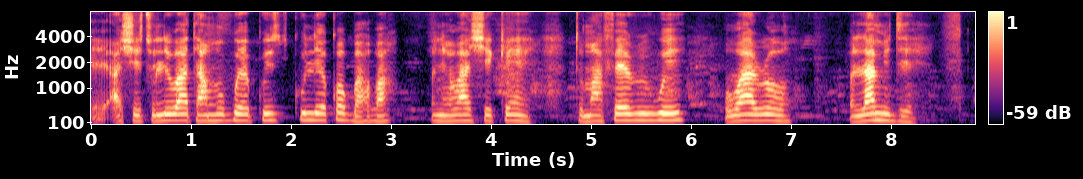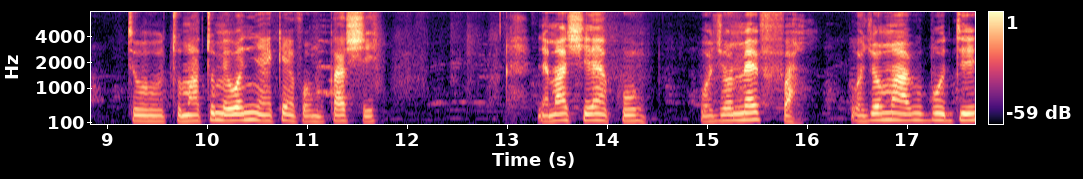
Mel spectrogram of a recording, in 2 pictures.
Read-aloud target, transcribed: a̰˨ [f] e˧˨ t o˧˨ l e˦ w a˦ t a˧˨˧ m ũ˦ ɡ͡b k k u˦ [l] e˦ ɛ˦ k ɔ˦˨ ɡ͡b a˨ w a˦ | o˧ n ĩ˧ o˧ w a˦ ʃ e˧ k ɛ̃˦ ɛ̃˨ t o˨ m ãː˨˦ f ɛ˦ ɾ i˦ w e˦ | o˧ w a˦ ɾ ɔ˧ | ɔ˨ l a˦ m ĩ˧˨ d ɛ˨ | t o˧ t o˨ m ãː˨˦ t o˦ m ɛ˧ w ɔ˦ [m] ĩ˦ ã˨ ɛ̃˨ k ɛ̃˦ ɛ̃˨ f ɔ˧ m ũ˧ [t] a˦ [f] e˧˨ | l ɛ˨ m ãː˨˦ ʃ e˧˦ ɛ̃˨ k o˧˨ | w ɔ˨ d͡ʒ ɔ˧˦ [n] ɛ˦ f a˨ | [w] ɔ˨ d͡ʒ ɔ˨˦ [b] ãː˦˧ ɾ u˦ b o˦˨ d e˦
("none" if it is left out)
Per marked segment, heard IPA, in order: ʃ, l, n, k, ʃ, m, w, m

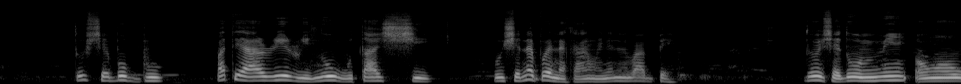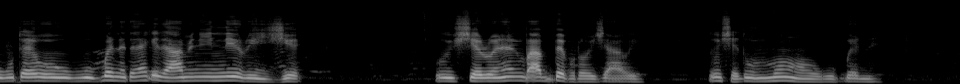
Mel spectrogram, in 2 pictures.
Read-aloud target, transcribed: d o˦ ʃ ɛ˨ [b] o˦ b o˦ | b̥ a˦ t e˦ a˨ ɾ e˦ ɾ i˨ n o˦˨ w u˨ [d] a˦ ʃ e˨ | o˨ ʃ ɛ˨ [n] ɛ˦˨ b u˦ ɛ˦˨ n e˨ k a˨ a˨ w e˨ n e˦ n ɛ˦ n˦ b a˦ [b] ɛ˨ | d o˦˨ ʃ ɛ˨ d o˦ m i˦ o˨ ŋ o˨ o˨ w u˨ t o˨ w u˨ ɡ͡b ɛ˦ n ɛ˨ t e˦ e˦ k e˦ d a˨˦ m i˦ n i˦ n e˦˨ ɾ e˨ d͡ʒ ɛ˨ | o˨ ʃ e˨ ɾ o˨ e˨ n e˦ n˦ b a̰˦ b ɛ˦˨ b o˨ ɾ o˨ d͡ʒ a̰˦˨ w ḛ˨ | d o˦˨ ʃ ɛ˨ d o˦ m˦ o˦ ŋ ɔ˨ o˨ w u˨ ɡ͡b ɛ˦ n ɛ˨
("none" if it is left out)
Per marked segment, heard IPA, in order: b, t, n, b

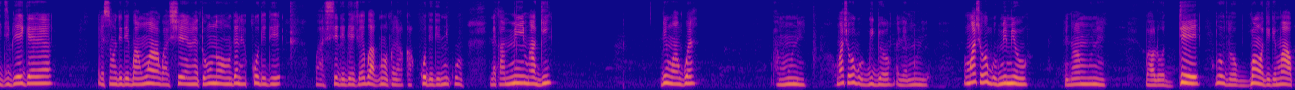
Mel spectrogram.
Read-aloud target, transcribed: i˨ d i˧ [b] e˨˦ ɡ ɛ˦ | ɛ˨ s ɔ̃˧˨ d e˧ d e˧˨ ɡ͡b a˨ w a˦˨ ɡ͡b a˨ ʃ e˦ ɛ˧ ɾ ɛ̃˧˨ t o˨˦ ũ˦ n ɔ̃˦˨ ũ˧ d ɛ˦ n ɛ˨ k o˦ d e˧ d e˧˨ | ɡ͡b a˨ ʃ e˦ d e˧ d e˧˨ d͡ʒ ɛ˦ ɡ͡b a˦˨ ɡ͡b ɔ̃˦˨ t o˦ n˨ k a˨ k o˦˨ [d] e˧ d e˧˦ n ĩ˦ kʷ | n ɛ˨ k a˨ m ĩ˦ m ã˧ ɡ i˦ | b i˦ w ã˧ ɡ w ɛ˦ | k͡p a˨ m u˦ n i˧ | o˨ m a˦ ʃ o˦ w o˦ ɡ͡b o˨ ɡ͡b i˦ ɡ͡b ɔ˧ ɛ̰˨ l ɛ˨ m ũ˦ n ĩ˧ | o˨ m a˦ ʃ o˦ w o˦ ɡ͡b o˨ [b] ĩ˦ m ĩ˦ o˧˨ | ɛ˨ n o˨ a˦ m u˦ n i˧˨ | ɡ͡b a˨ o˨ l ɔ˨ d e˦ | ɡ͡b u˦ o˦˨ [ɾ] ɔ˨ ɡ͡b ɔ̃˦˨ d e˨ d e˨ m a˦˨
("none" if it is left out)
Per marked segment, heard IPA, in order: b, d, m, l

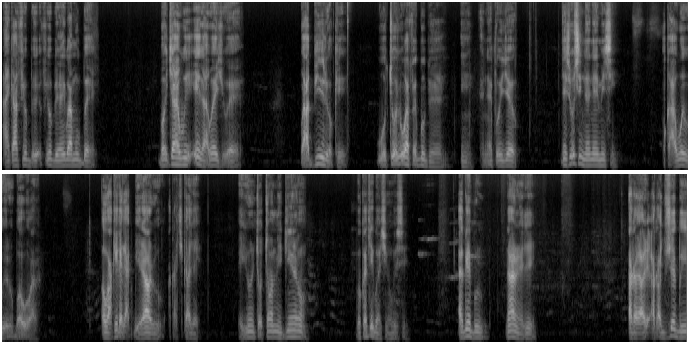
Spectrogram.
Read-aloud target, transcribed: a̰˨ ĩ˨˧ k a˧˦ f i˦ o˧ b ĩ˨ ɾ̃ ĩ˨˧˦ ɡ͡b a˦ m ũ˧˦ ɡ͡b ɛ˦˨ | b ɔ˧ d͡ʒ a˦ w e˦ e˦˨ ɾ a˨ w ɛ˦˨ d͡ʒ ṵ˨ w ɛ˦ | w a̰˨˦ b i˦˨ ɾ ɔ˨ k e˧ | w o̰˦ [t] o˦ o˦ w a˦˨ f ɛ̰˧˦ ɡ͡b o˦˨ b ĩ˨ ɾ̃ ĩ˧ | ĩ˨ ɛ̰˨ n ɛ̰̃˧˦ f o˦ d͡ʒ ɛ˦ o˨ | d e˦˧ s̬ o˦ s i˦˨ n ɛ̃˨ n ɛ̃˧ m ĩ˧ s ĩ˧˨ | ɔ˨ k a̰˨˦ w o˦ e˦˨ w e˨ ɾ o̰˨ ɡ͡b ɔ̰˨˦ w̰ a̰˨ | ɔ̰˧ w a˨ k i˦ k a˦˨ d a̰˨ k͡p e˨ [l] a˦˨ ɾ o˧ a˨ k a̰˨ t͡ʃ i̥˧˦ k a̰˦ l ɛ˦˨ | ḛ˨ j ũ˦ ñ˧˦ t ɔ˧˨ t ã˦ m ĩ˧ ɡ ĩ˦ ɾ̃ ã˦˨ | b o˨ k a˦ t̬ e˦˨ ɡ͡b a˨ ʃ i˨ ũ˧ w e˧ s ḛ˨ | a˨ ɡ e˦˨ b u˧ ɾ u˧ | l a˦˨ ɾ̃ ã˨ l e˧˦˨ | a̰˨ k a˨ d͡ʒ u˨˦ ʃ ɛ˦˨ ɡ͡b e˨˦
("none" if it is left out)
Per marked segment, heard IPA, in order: t, ɾ

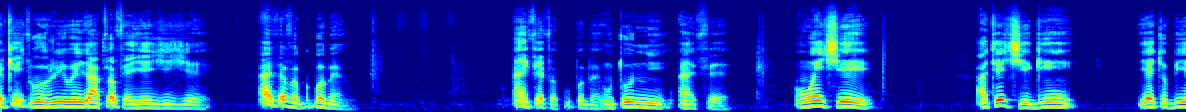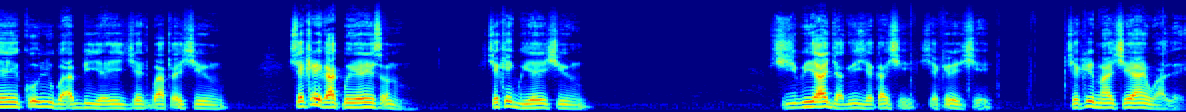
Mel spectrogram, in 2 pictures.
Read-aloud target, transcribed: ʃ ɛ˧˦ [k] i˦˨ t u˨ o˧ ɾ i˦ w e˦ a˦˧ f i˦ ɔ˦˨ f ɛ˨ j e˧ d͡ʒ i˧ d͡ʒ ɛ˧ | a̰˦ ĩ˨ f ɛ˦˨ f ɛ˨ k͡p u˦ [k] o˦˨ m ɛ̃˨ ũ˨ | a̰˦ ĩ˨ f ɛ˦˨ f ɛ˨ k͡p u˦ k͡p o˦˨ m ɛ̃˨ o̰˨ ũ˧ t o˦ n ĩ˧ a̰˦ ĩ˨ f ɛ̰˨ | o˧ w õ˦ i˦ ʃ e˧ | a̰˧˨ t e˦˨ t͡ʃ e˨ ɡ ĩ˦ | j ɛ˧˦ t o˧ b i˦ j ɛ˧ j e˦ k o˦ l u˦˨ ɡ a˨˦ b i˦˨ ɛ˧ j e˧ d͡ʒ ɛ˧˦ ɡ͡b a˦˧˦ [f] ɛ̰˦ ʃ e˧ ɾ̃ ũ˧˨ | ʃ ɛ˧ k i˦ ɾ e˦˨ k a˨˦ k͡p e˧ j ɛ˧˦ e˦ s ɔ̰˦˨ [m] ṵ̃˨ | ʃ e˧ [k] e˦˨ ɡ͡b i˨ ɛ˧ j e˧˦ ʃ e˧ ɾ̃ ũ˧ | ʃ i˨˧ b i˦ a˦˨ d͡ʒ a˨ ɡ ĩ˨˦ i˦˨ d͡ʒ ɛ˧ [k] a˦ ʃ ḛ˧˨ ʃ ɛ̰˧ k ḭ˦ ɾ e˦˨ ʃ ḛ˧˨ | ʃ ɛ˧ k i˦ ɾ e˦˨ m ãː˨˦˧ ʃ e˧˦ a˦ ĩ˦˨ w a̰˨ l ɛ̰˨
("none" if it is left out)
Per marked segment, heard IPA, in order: k, k͡p, f, n, k, k

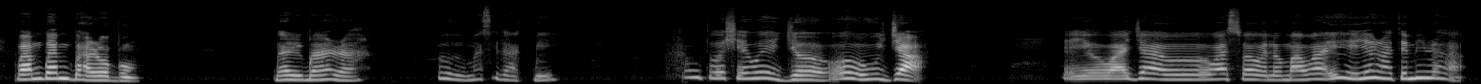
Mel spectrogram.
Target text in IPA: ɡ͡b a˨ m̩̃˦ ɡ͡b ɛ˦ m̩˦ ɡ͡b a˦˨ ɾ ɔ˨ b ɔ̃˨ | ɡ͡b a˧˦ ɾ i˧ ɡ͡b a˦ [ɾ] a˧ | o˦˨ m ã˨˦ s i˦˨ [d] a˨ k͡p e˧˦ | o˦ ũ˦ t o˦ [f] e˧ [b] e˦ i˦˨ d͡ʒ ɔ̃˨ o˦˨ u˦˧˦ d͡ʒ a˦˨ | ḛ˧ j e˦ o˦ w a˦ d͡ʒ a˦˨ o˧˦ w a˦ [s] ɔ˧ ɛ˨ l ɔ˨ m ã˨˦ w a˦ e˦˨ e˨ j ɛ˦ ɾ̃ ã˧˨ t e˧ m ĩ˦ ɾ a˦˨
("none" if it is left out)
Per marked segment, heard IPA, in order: ɾ, d, ʃ, w, s

